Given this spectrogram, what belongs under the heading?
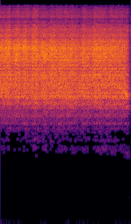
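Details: Demonstration of a stuttering prolongation: tongue jammed against the teeth, not moving, while airflow continues, with no forward movement in speech; stuttering prolongation.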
